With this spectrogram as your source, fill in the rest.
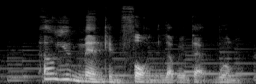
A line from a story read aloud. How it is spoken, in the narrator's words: exclaimed the old lady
